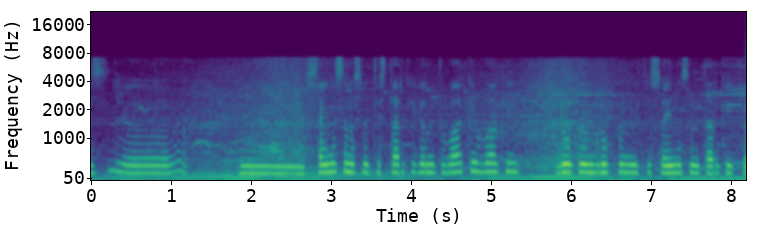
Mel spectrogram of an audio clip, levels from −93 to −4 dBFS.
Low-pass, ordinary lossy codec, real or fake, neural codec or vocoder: 7.2 kHz; MP3, 48 kbps; real; none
